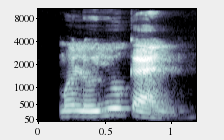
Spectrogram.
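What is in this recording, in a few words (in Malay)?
"meluyukan", Malay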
